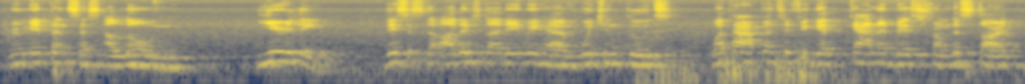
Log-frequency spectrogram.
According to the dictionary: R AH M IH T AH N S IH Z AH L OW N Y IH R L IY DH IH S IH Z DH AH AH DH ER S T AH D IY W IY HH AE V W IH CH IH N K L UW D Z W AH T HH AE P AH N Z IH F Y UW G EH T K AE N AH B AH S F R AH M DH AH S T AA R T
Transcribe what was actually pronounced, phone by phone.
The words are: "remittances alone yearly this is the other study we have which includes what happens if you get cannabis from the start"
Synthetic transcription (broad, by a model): R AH M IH T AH N S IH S AH L OW N Y IH R L IY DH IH S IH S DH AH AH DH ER S T AH D IY W IY HH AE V W IH CH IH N K L UW D S W AH T HH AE P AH N S IH F Y UW G EH T K AE N AH B AH S F R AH M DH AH S T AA R T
